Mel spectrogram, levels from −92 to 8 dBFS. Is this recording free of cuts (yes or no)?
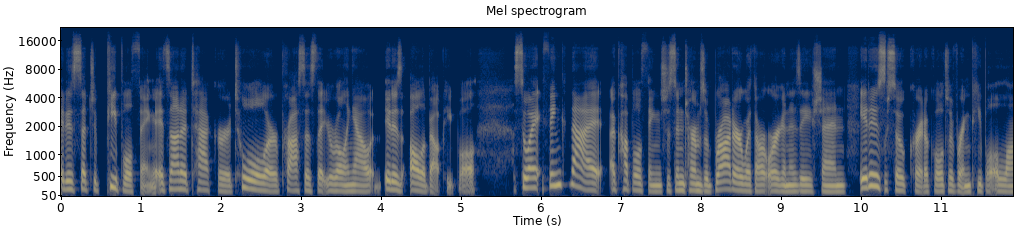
yes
